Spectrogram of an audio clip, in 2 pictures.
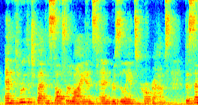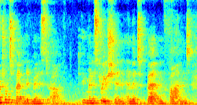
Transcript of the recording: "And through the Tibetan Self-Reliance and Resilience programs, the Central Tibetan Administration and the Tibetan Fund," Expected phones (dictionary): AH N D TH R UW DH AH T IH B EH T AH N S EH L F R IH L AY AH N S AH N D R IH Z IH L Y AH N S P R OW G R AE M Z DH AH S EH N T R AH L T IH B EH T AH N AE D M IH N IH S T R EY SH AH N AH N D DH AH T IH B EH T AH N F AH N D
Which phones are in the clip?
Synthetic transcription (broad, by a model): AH N TH R UW DH AH T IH B EH T N S EH L F R IH L AY AH N S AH N R IH Z IH L Y AH N S P R OW G R AE M Z DH AH S EH N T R L T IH B EH T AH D AE D M IH N IH S T R EY SH AH N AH N DH AH T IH B EH T N F AH N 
